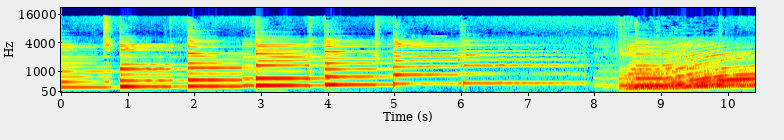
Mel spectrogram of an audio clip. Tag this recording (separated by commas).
slide guitar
